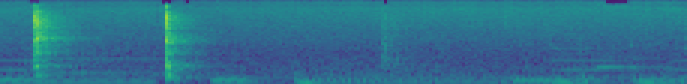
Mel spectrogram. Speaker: can hear a hum there's two channels on this amp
